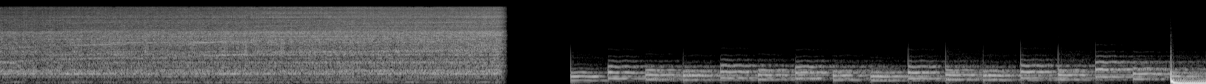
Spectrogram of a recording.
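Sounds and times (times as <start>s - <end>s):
small motors whirring whine: 0.0s - 5.1s.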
